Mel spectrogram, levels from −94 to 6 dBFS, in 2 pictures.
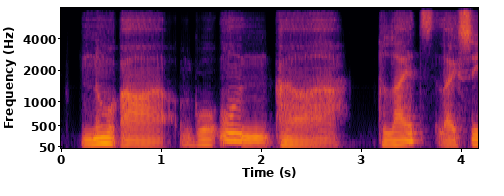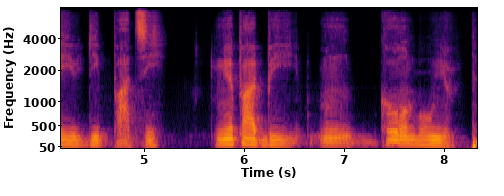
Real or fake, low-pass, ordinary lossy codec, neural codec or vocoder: fake; 7.2 kHz; none; codec, 16 kHz, 0.5 kbps, X-Codec, HuBERT features, trained on LibriSpeech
